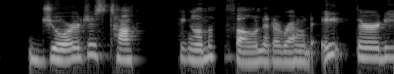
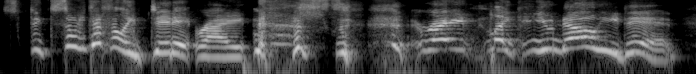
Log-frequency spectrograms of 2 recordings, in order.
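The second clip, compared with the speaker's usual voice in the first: much higher and louder, laughing between the questions; excited certainty; 10 semitones higher, 5 dB louder than usual. Real, not acted. Host to co-host, sure he's guilty, excited and laughing. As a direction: push the listener to agree he's guilty. Host insists the father did it.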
